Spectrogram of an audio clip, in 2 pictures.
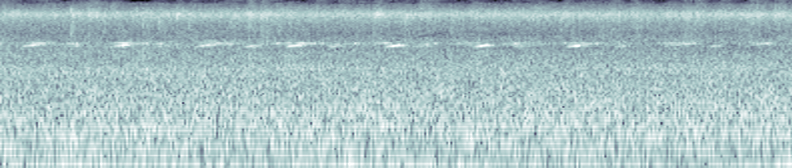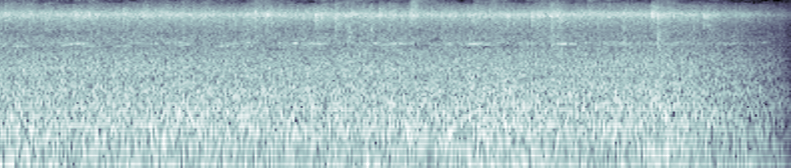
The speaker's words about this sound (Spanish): Hola, mi nombre es …, eh, pertenece al grupo de periodismo de Jerico Antioquia y les traigo ese hermoso sonido de la lluvia en la noche.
